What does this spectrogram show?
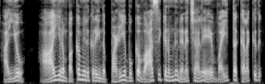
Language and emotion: Tamil, disgusted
